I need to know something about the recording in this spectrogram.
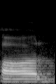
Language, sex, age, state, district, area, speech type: Urdu, male, 18-30, Bihar, Gaya, urban, spontaneous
